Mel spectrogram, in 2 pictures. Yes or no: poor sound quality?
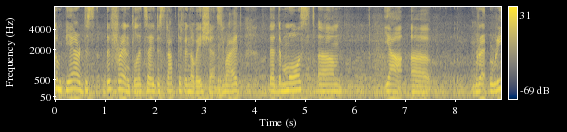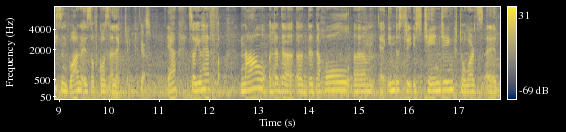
no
